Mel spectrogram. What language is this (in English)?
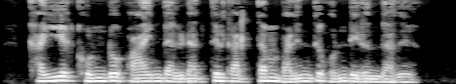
Tamil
